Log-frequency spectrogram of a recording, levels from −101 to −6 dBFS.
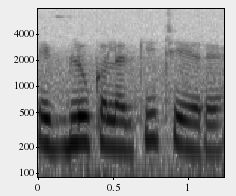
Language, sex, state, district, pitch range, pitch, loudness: Hindi, female, Bihar, Saran, 195-225 Hz, 215 Hz, -16 LUFS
